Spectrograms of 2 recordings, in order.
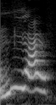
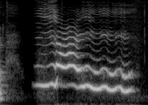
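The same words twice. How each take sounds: First: Short, high, contained "wow"; toned-down launch whoop. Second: Big, high, drawn-out Mario-style "wow"; long, high cartoon launch cry; loud launch whoop. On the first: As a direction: whoop high but hold back the volume. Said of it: "don't do that one as loud anymore". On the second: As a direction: let the high whoop ring out at full size. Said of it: "But that's too loud". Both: Shown as a demonstration.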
